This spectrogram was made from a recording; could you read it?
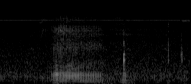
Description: Our Boxer bela snoring like a human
